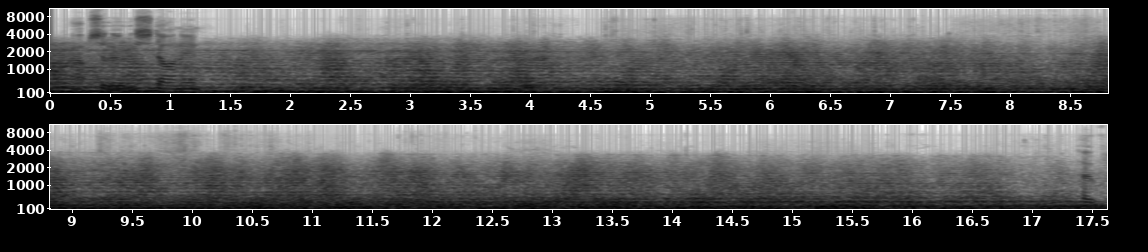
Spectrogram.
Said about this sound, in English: Just give it a second as the plane goes over.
